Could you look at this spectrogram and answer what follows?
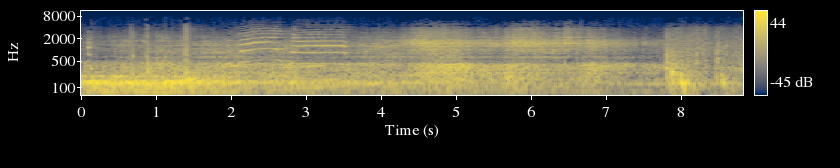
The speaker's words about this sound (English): I place the car in first gear. And then I pull the hand throttle out a little, turn the wheel, and get out!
